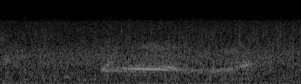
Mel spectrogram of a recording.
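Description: Steady heavy rain in Project Zomboid, a constant dense hiss of falling water at moderate volume with no breaks and no talking.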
